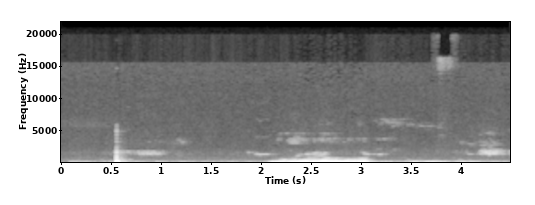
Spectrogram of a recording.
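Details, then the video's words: Beagles Barney, Betty, Dolly, Sally, Peggy, Sammy, Wally, Kenny, Suzy, Molly, Polly and Sage sleeping; a sharp click comes first, then a single low, rumbling, harmonic snore lasting about one second. "Beagles Snoring"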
